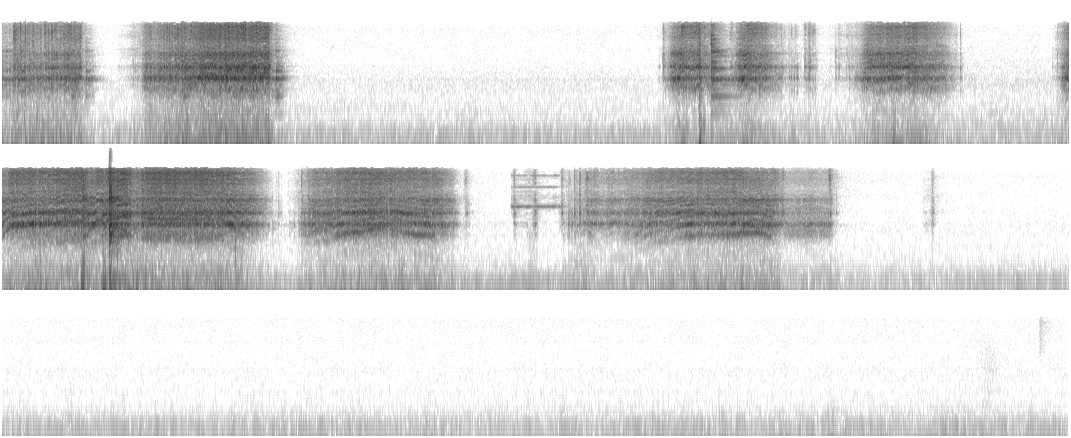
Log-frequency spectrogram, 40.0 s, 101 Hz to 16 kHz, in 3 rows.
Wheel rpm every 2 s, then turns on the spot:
30, 80, 0, 0, 20, 30, 50, 150, 50, 40, 50, 50, 10, 0, 0, 0, 0, 0, 0, 0.
none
